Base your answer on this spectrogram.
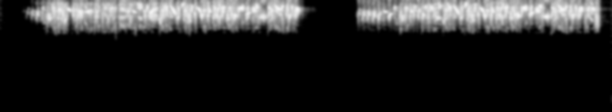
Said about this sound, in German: der kleine Girlitz, ein Fink mit einem relativ kurzen Schnabel und, und so gelb-grün gefärbt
